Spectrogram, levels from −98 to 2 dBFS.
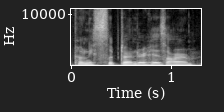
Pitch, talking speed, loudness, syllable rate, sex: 185 Hz, 230 wpm, -15 LUFS, 6.3 syllables/s, female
